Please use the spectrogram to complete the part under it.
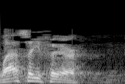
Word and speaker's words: laissez-faire: Laissez-faire.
